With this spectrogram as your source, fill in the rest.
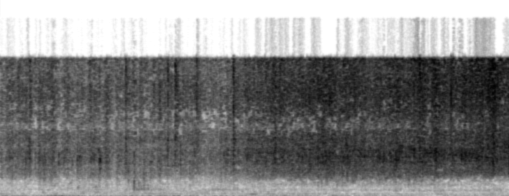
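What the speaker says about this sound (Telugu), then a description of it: "దాని నిండా నీళ్ళు పోసుకోవాలి" Water pours steadily into a vessel, a continuous rushing hiss that fills the whole stretch without pause.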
